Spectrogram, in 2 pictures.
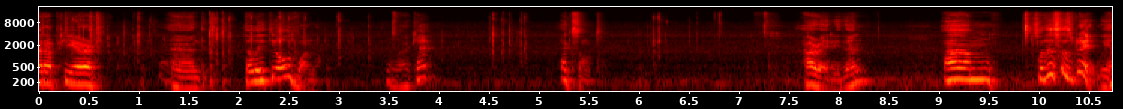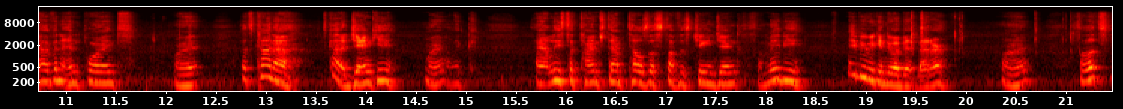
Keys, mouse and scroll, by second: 0.0-1.0 typing, 1.0 Up, 1.9 ctrl+k, 2.0 ctrl+k, 3.9 Down, 3.9 Left, 6.5 super+s, 6.6 Up, 8.1 click, 8.2 click, 19.5 alt+space.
